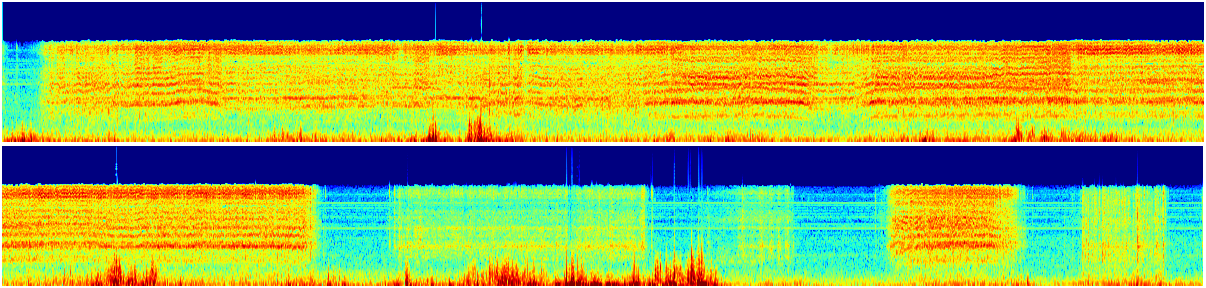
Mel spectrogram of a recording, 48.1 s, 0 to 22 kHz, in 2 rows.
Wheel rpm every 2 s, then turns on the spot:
50, 140, 130, 130, 130, 130, 140, 160, 130, 160, 170, 160, 170, 160, 160, 30, 40, 40, 20, 10, 10, 140, 30, 20.
38-40 46-48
